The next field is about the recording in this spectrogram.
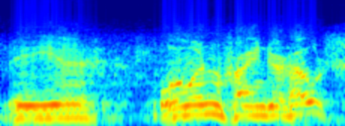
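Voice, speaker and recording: An actor playing a genial but probing beat policeman, halting and folksy, in a 1970s radio mystery. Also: a little high, lively intonation. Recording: tinny, noisy old radio broadcast.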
